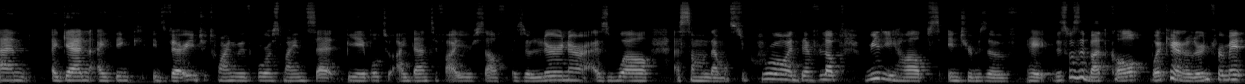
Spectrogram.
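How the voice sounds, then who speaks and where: A bright, sharp voice in a French accent with fairly even intonation at a fairly quick pace. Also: woman, fairly low pitch for a woman. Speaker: account manager in IT sales, video creator. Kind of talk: casual talk to camera, advice. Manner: casual, filler words.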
